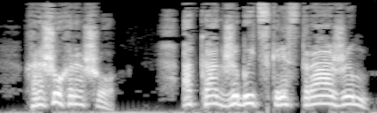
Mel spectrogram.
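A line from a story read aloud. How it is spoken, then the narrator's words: Shouting. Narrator (Russian): крикнул Гарри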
